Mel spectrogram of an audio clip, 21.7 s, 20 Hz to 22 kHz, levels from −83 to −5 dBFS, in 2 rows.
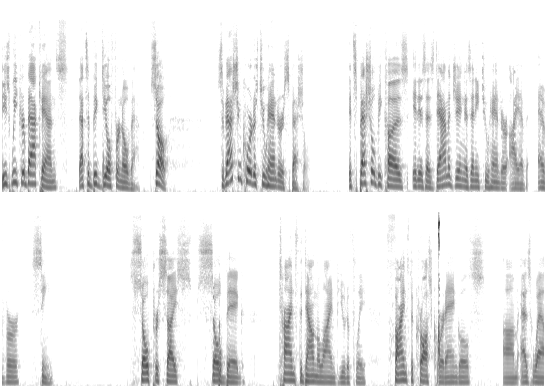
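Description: At 1.99 s, right after "backhands that's a big", a corrupt frame decoded produces a brief squeak lasting about 80 ms, pointing to several damaged frames. Flipped bits gave misread gains, so energy landed at wrong frequencies. Shorter blips follow at 15.19 s and 19.57 s, after "beautifully finds the cross", the last loudest.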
